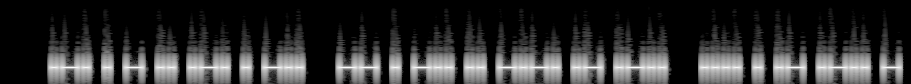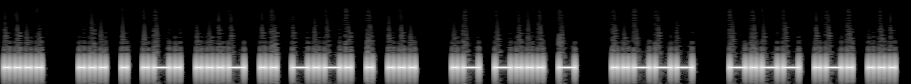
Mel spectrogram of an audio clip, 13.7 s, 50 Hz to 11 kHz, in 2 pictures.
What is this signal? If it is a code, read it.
Morse code, heard as a keyed tone, about 30 wpm, 700 Hz. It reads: RETIRED MEDICAL HEALTH SERVICES ABT 2 YRS
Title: Practice QSO - Exchange 3 - More Info - 30wpm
